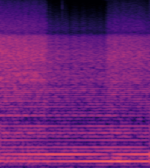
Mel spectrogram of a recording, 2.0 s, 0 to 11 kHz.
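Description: Electric guitar through a Marshmello Jose 3Way 50-watt tube amp head, heard through a Greenback speaker emulation: a distorted chord held and ringing steadily, with no new picking. The volume of the jumped second channel is being turned up, blending the bassier normal channel in parallel with the lead channel.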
